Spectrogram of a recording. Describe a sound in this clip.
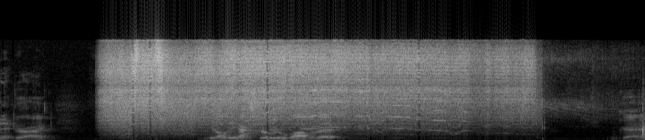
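An aerosol can sprays with a loud, steady hiss.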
